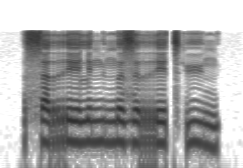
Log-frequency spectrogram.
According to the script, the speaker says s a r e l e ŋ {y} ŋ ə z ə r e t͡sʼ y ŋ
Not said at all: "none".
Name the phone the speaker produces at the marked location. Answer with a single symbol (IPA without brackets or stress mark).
y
